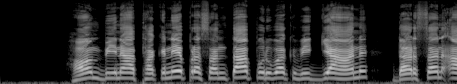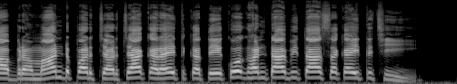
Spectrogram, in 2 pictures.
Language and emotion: Maithili, happy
